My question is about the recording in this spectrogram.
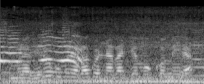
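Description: A man talking, with a low steady background hum.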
